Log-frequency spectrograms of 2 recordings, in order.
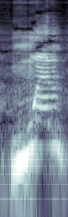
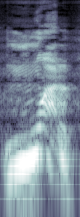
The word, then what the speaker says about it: moelle: Si vous dites moelle, vous passez à côté. La bonne prononciation c'est moelle, M-O-E tréma, double-L-E, c'est moelle.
